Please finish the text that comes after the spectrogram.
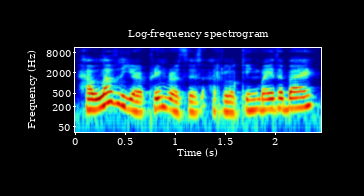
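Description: A woman's voice: on the low side, animated, fairly quick, warm tone, breathy edge. A woman playing a pompous, smug miller. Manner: pompous and self-satisfied. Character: smug, selfish male miller preaching friendship. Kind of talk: storybook reading.

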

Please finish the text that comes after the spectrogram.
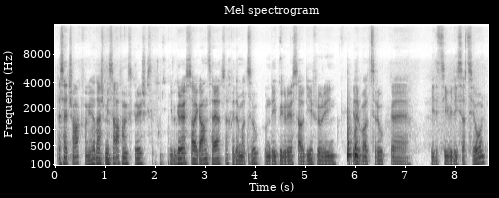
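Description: A man's voice: low voice, fairly even intonation, quick pace, heavy background noise. A man with a Swiss German accent hosting a casual podcast, teasing and mixing in English slang. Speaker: podcast host. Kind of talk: casual chat.

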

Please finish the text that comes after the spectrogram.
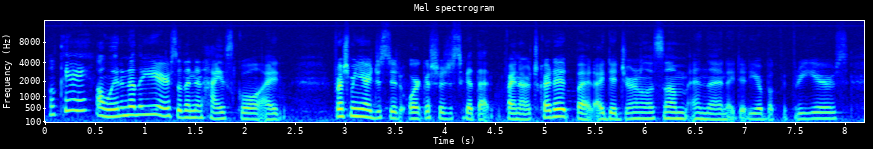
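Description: Chatty Texan woman, lowish voice. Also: fast talker. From South Texas, USA. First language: Spanish. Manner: chatty, storytelling, frequent "like" and laughs. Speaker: podcast guest, sports reporter. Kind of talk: casual interview chat.

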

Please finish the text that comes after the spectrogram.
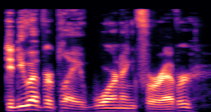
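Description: A man's voice: lowish voice, lively intonation, brisk, dry recording, clean studio sound. A man co-hosting a podcast in casual chat about video games. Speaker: podcast co-host.

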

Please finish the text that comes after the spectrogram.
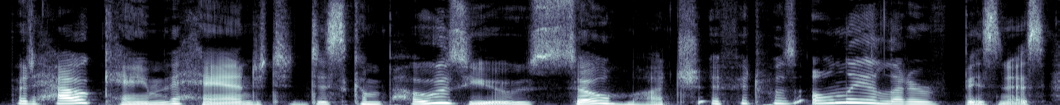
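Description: A woman's voice: medium pitch, sing-song, moderate pace, no room sound, clean studio sound. A woman voicing a nosy, jolly older matron in a storybook reading, prying and exclaiming with swooping emphasis.

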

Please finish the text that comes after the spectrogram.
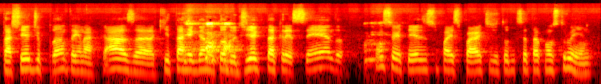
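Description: Halting, slightly high-voiced male host. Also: steady tone, a loud crowd. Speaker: interview host. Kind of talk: casual interview chat.

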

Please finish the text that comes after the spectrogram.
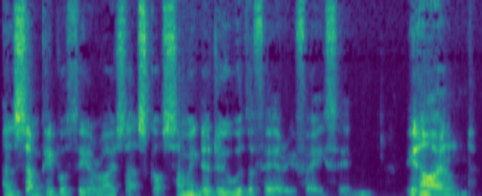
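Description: A man with a lowish, rough-edged husky voice speaks as a guest in an informal discussion. He explains history in a hesitant, winding way, often reworking his phrases midway. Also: expressive, fairly quick, rough recording. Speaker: interview guest on magic and ancient religion.

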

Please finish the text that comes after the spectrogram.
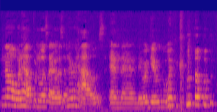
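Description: A woman's voice: mid-range voice, animated, moderate pace, reverberant. A young woman guest on a podcast, giggly and hesitant as she tells a story. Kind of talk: casual chat.

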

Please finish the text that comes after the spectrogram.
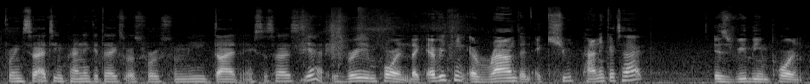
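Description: A man's voice: medium pitch, quick pace, a little hiss or hum. A young man from Germany, hosting a casual live Q&A and explaining things loosely with many ums and restarts. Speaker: host. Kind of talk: casual live Q&A, answering viewer questions.

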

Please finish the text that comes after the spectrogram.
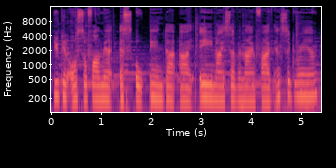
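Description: A woman's voice: lowish voice, moderate pace, faint music behind. A woman hosting a podcast, telling a personal story in a casual, colloquial way and acting out what people said. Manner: animated retelling, acts out quoted dialogue; colloquial, informal grammar. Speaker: podcast host.

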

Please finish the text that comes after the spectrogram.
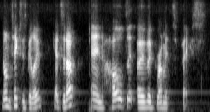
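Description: A man's voice: fairly high pitch, normal speed, bright, forceful tone. A man co-hosting casually with an easygoing, jokey way of talking, reading from a script at times, on slightly lo-fi audio. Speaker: podcast co-host and script reader.

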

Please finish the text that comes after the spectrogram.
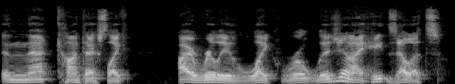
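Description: A man's voice: fairly low pitch, fairly even intonation, a little slow, a bit bright. A man from suburban Boston, co-hosting a podcast, talking things through thoughtfully and with many restarts. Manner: thoughtful, hesitant, restarts often. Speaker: podcast co-host. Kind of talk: casual discussion.

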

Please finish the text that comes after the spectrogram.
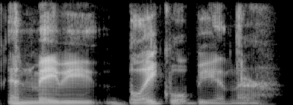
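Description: Male podcast co-host. Somewhat low register, informal chatty delivery, dry close recording. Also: animated, a little slow, no echo. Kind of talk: casual true crime podcast chat.

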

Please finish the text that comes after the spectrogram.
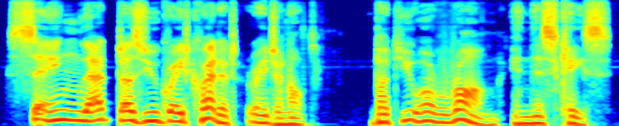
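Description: A man putting on a lofty, authoritative nobleman with a formal, measured way of speaking, his voice pitched well above the narrator's own. It is recorded close and dry. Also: a little mellow, breathy edge, no room sound.

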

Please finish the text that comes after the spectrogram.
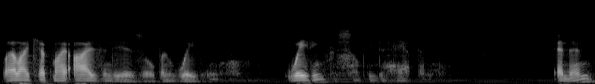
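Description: A man's voice: deep voice, normal speed, slightly rough, phone-quality sound. An actor playing a bitter, self-pitying young man who narrates his own downfall in old-time radio thriller style. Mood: ominous, fearful. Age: young adult. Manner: brooding, dramatic, self-pitying. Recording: band-limited vintage radio recording.

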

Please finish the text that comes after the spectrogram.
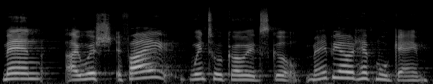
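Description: A woman in her twenties as a podcast guest, giggly and playful, quick to agree. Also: fairly high pitch. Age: 20s. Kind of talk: casual podcast chat.

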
